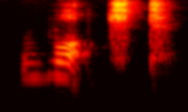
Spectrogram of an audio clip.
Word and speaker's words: watched: My sister watched TV. Now, look at the spelling of watched. Now remember, some words that have ed on the end make a t sound at the end.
